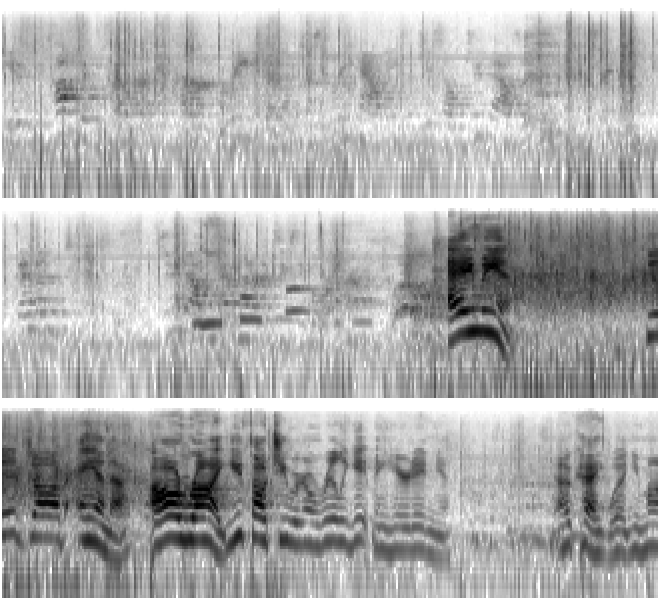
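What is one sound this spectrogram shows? A woman talks calmly to children through a microphone in a large hall.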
